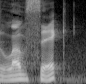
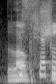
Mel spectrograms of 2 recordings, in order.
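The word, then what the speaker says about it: Lovcik: Yeah, I said love sick.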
